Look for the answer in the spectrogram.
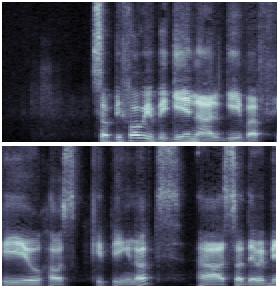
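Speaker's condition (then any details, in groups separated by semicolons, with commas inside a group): No condition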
